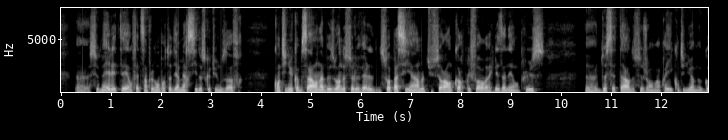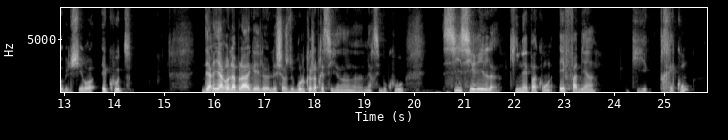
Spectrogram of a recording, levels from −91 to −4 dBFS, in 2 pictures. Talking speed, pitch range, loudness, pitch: 195 wpm, 110-145 Hz, -29 LUFS, 125 Hz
